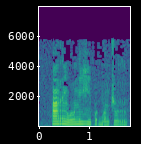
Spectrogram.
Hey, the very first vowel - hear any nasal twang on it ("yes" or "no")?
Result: yes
